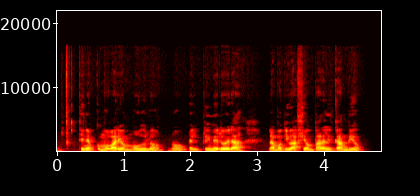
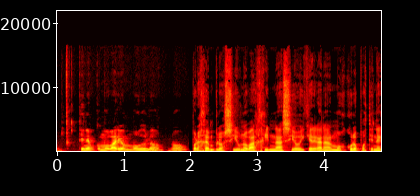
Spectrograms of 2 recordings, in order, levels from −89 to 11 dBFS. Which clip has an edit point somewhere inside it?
second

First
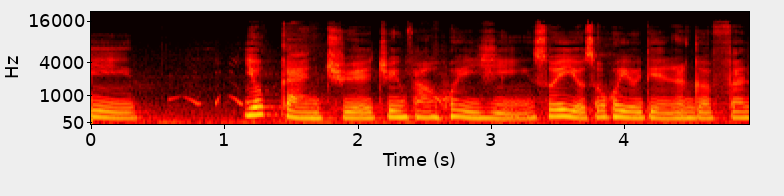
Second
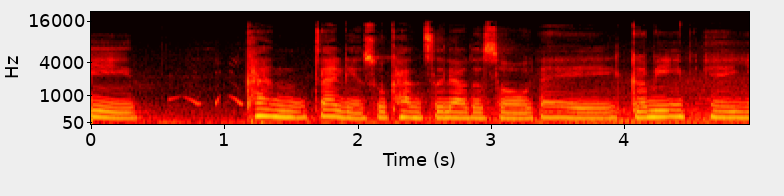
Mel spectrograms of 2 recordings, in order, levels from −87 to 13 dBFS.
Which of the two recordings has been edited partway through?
second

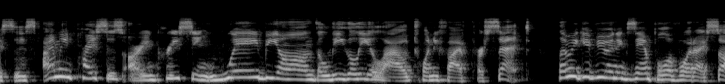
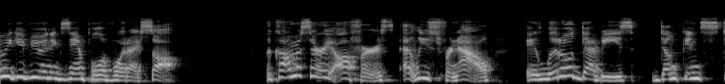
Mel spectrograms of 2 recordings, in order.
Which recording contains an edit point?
first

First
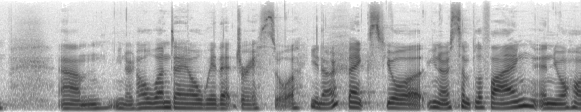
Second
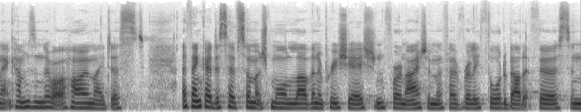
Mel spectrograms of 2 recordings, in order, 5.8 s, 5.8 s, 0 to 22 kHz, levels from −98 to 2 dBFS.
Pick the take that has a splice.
first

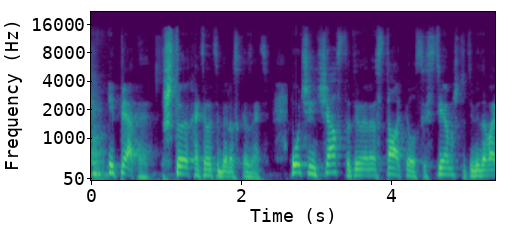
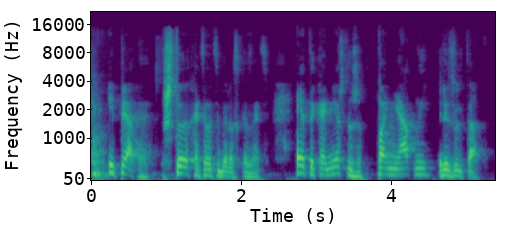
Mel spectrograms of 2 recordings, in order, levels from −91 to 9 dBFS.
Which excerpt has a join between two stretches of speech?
first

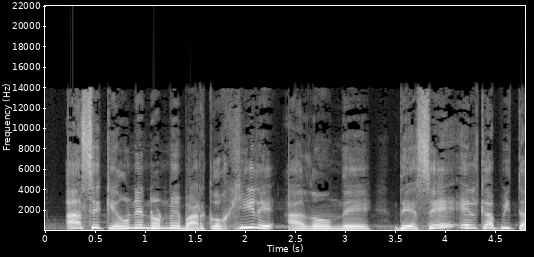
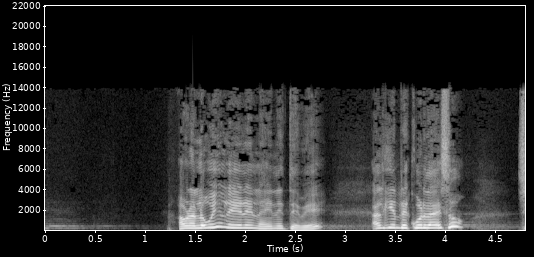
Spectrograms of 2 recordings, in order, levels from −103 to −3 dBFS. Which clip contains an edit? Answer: second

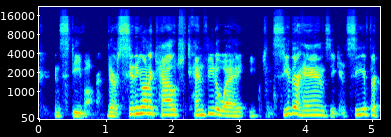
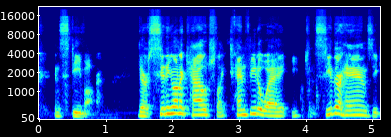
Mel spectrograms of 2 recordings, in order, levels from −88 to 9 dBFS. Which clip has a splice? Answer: first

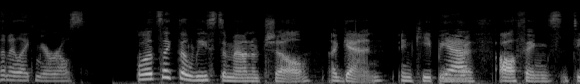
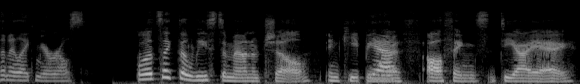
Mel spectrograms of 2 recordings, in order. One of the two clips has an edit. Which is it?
second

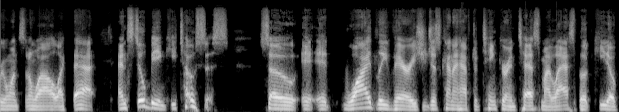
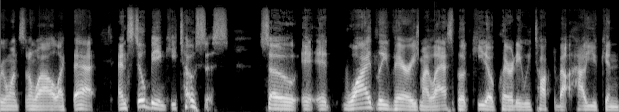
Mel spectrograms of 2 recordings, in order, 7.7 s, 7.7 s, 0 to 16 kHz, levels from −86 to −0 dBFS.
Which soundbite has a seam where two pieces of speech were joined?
second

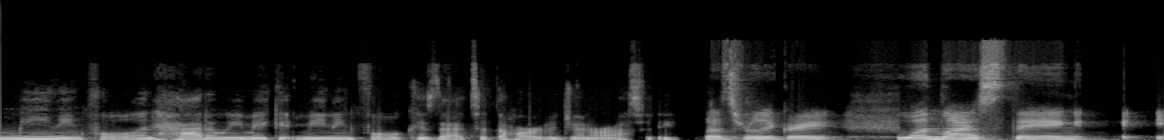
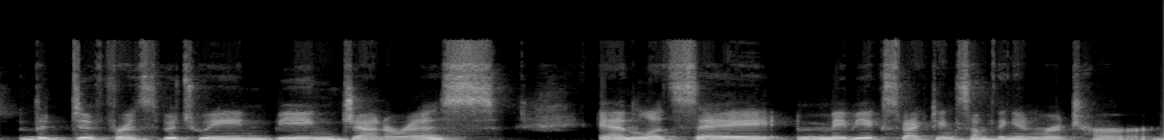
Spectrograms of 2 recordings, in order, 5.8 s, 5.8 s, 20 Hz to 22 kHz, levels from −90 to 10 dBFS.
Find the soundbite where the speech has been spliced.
first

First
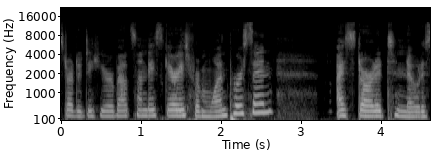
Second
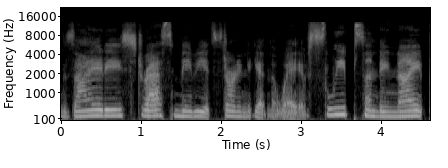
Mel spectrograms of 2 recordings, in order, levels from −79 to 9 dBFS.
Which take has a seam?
second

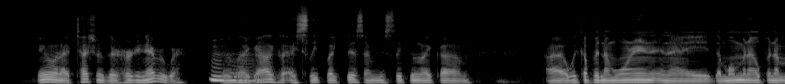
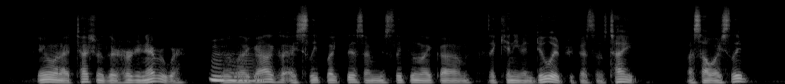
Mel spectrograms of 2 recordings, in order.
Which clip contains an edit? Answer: second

